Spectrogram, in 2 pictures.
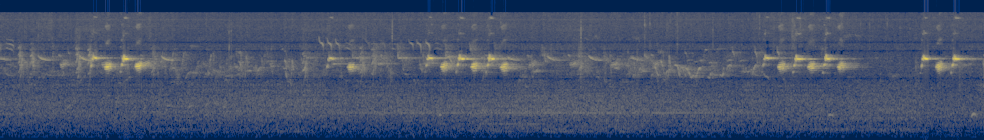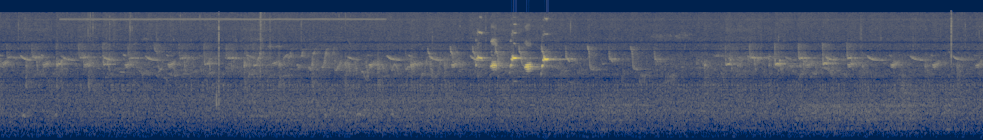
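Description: A songbird singing short phrases of a few loud, high chirps every few seconds, with fainter chirping between the phrases, over light steady background noise.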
